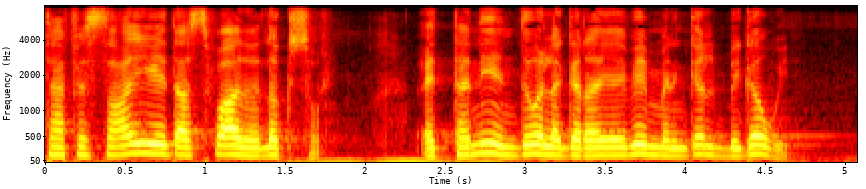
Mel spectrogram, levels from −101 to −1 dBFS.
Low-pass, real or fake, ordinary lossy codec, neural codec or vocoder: 7.2 kHz; real; none; none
